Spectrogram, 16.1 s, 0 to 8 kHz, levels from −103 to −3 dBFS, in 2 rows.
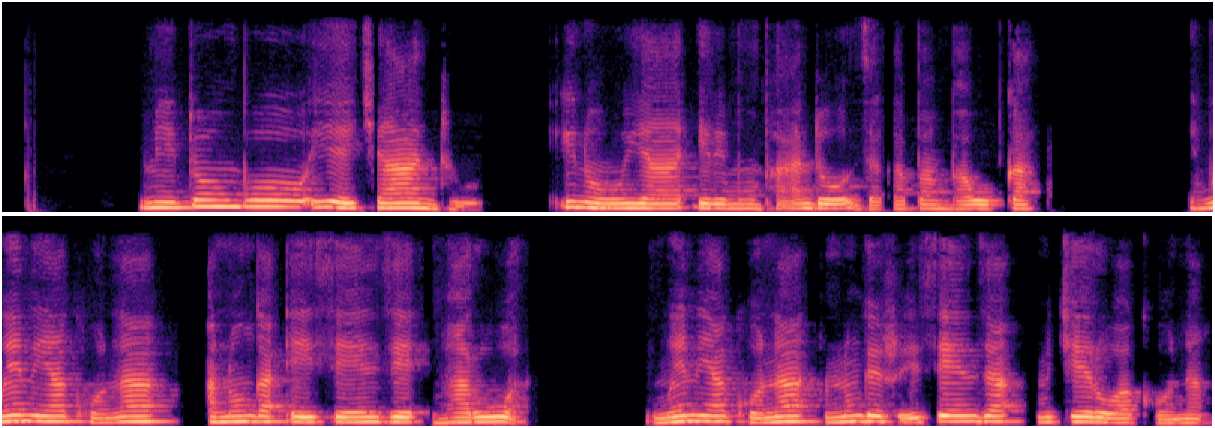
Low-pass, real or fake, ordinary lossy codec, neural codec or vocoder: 7.2 kHz; real; AAC, 48 kbps; none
